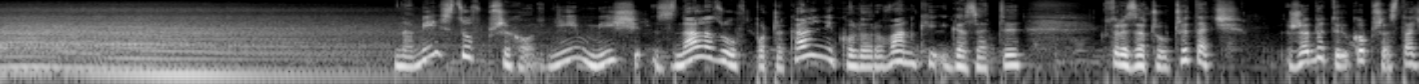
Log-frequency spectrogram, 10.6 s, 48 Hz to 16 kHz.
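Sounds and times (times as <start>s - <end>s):
car engine humming as the car drives off: 0.0s - 4.6s
speech: 3.0s - 10.6s.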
